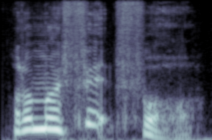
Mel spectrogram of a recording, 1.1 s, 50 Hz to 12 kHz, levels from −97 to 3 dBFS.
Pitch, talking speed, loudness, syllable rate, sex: 170 Hz, 280 wpm, -17 LUFS, 5.3 syllables/s, male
